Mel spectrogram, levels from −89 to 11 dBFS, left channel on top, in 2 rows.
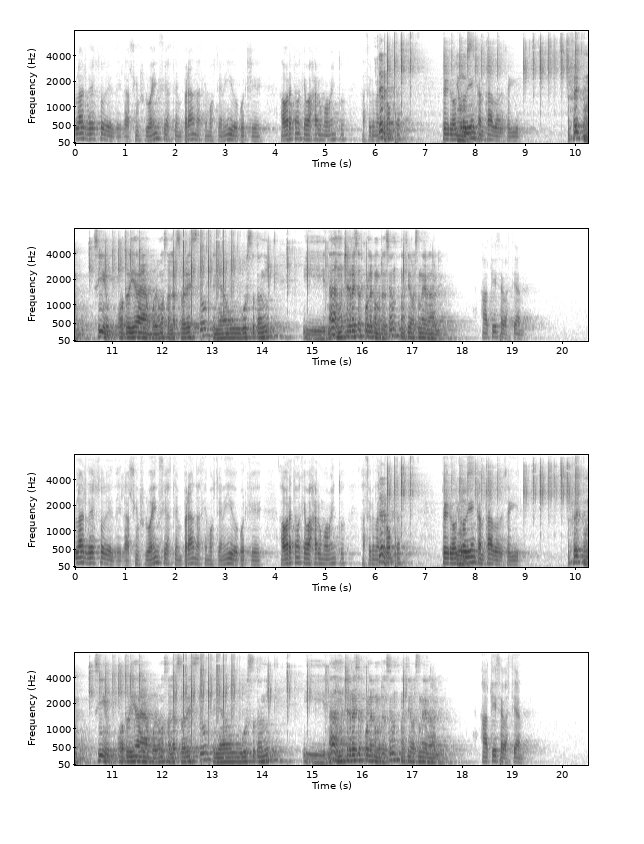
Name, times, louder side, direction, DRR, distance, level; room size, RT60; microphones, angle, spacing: voice 1, 0.0-3.7 4.1-5.4 5.7-6.3 7.3-8.9 17.4-17.5 18.4-19.2, right 4 dB, 70° right, 0.8 m, -27 dB
sound 1, 6.2-7.1 7.4-8.6 9.0-10.2 10.5-11.7 12.2-13.5 14.1-14.2 14.5-14.6 14.9-15.0 15.3-15.4 15.7-15.8 16.1-16.2 16.4-16.5 16.8-16.9, equal, 10° left, 1.3 m, -35 dB
voice 2, 9.9-10.3 10.6-14.2 14.8-17.6, left 1 dB, 90° left, 3.2 m, -24 dB
28.5 x 25.0 x 7.0 m
head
